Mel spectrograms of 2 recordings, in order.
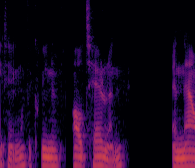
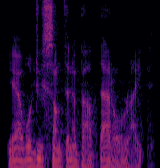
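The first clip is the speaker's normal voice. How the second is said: growling half-orc voice, quieter; 3 semitones lower, 5 dB quieter than usual. Voicing a half-orc who answers from behind: growling half-orc voice. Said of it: "you hear the growl of the half-orc".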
